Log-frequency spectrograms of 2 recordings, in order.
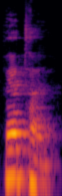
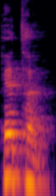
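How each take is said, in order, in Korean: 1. 'bad'의 d는 발음 안 해요. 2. 'bad'의 d는 발음 안 해요.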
